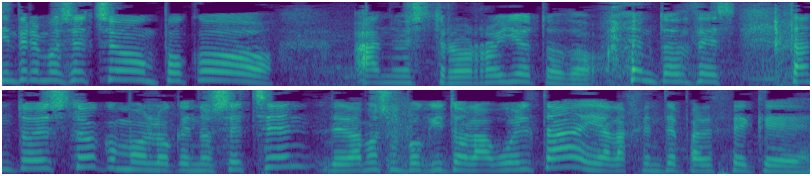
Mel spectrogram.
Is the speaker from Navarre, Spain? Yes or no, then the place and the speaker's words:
yes; Burlada, Navarre, Spain; coincidimos porque somos del mismo pueblo, que somos de Burlada, y ha sido más fácil.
